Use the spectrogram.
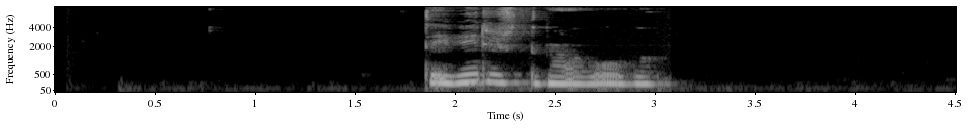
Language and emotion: Russian, sad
